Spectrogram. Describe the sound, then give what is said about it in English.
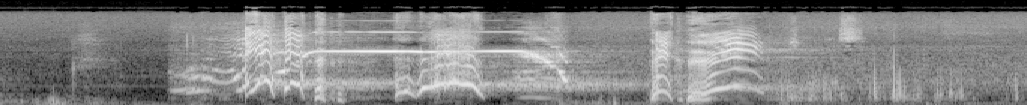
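Someone imitates an elk bugle: a long, rising-and-falling call that climbs into a high, piercing whistle, followed by a shorter, gruff burst with a few grunting sounds after. “This is how elk actually sounds.”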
